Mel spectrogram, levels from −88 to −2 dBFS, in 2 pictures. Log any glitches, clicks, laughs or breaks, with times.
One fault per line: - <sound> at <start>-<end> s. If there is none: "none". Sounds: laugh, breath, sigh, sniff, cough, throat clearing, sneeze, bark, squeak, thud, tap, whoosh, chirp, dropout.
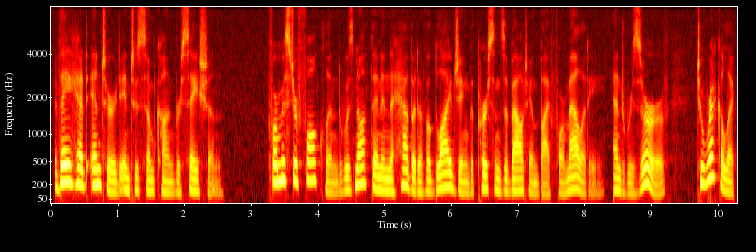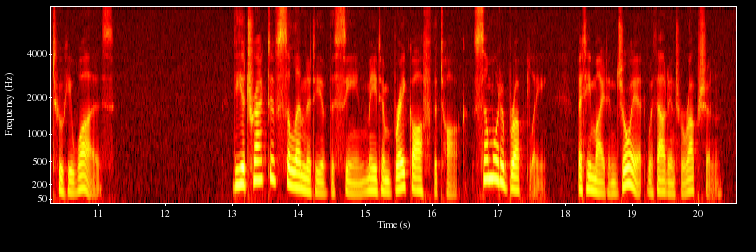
none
